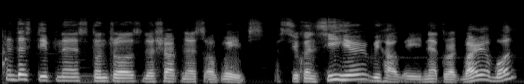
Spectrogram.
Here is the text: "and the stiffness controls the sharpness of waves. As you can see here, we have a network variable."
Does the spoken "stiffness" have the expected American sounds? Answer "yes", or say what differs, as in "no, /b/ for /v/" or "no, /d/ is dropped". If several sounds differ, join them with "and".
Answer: no, /p/ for /f/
